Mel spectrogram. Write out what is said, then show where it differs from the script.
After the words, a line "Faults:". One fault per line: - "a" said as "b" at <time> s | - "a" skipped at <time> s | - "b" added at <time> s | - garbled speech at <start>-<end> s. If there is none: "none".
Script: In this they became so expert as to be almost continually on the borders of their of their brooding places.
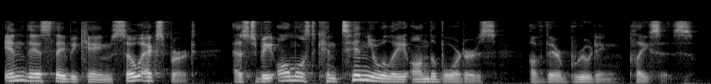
In this they became so expert as to be almost continually on the borders of their brooding places.
Faults:
- "of their" skipped at 5.6 s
